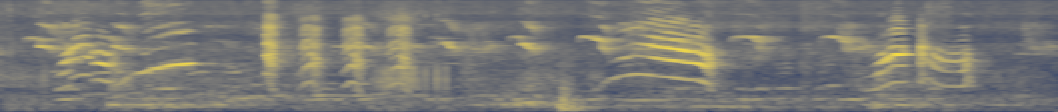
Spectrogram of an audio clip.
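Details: Ringneck parrot producing squawking calls with buzzy harmonic sweeps and a few sharp clicks, interspersed with lower murmuring sounds.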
